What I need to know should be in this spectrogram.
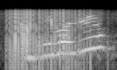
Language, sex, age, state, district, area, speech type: Urdu, female, 18-30, Uttar Pradesh, Gautam Buddha Nagar, urban, conversation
